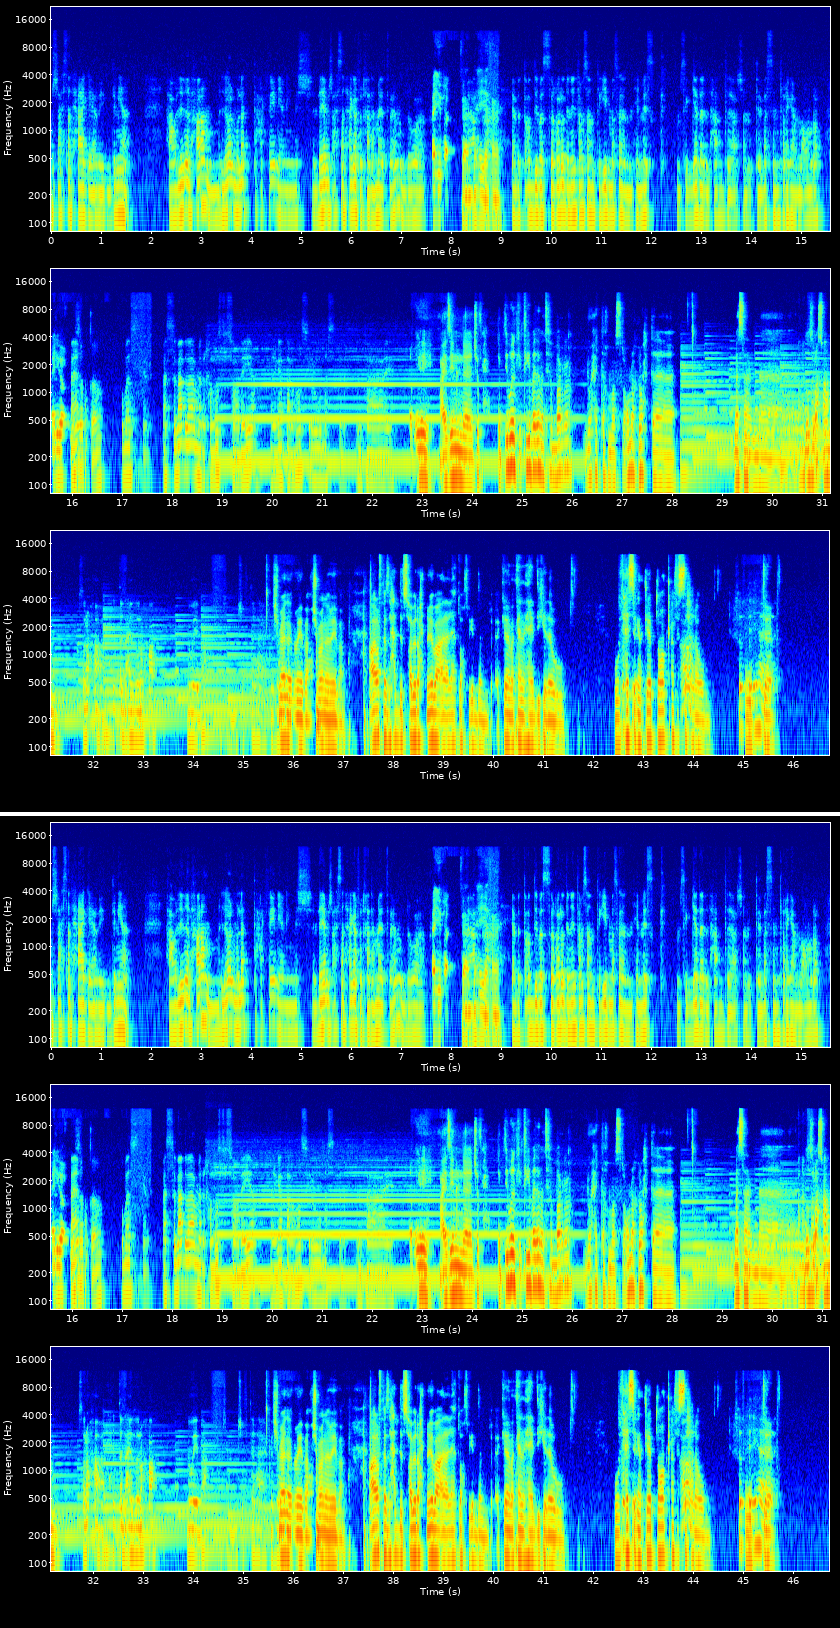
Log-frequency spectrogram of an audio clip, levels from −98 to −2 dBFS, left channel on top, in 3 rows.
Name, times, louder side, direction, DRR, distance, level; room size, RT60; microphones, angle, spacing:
voice 1, 0.0-1.6 1.9-7.5 8.3-12.0 12.5-15.4 16.0-16.2 17.0-17.6 17.8-22.4 23.5-23.8 30.5-31.2 31.8-33.3 33.9-35.9 37.9-38.0 42.5-42.9 43.7-44.1 44.8-45.6, right 2 dB, 40° right, 0.9 m, -37 dB
voice 2, 7.6-8.0 8.2-9.0 15.6-16.6 22.7-28.1 29.2-31.3 35.6-41.4 42.4-44.3 45.0-45.7, right 1 dB, 10° right, 0.3 m, -28 dB
Wind instrument woodwind instrument, 18.7-26.6, right 3 dB, 70° right, 0.8 m, -38 dB
sound 1, 28.2-36.2, left 1 dB, 25° left, 0.8 m, -40 dB
10.0 x 3.5 x 2.9 m
head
